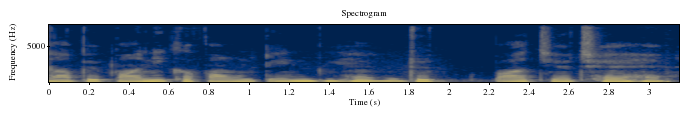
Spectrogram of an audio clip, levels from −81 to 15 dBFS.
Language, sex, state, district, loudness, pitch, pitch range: Hindi, female, Madhya Pradesh, Bhopal, -13 LUFS, 190 Hz, 185-200 Hz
